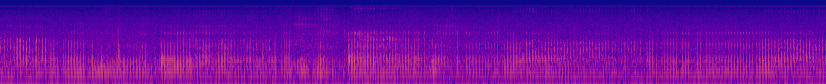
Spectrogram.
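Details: Adult female Champagne tabby, five years old, in a shelter, purring steadily as she is stroked; continuous low vibrating rumble that swells and fades in long waves, with occasional soft handling noises.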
